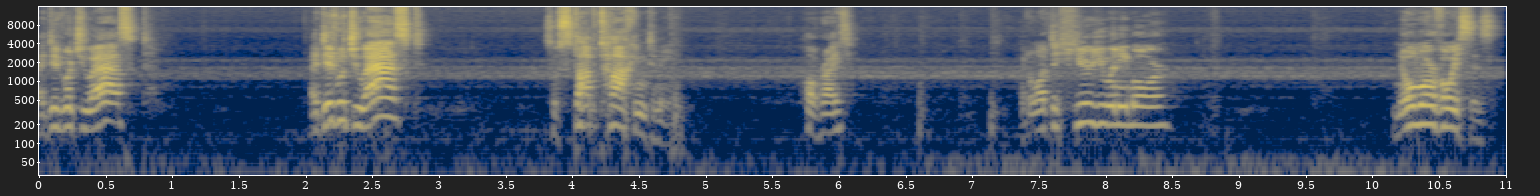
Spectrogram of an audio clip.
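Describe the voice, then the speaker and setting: A man's voice: high-pitched, lively intonation, a little slow, pauses often, fairly bright tone, a little hiss or hum, low-quality recording. An actor playing a resentful, unhinged young man in a horror audio drama, with an accusatory, menacing manner. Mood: anguished, agitated.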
